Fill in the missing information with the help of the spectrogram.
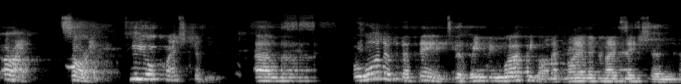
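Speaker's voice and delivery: normal talking voice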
